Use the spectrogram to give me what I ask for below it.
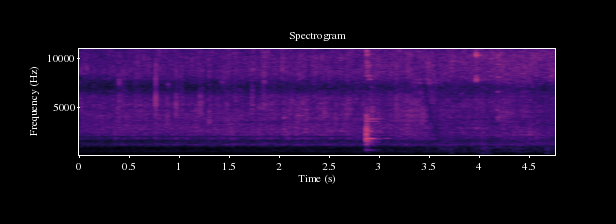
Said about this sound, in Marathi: आपण इथे मिक्स करून घेणार आहोत, नीट हलवून घेणार आहोत आणि आपण यामध्ये हा धुवून घेतलेला मसूर ॲड करणार आहोत।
